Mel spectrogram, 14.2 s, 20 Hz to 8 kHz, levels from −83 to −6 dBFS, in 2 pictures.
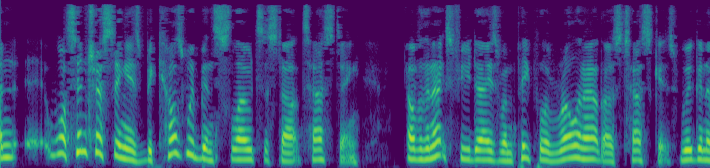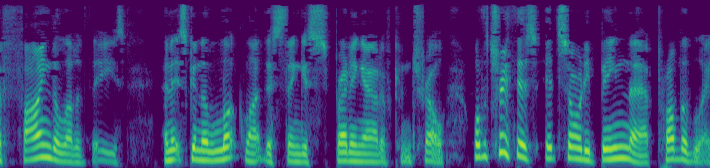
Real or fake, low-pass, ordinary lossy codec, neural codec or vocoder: fake; 7.2 kHz; MP3, 32 kbps; codec, 24 kHz, 3.1 kbps, DualCodec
